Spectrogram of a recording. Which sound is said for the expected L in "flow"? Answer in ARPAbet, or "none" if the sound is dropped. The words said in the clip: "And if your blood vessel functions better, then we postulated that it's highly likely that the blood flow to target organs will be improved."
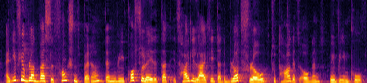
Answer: L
